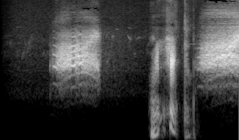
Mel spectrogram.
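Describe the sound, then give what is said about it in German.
Harsh, raspy call of a bird whose males are black and yellow with a red bill: two broad screeching bursts around a short, rough croaking note, loud and alone with no talking. “Neben dem Gesang ist auch der Ruf noch relativ charakteristisch.”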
